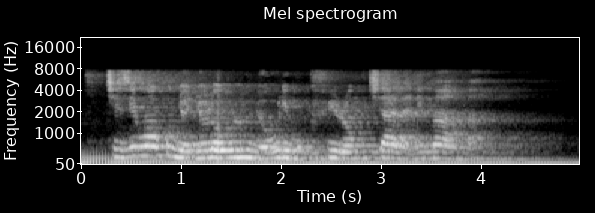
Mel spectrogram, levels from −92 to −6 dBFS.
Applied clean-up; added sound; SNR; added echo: none; Bass guitar; 10 dB; reverberation time 2.0 s.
